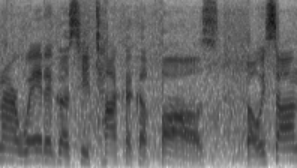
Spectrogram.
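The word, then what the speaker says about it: Takakkaw: just one and then uh how do you pronounce the Falls that start with the T down this road takaka okay cool home sweet home it makes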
